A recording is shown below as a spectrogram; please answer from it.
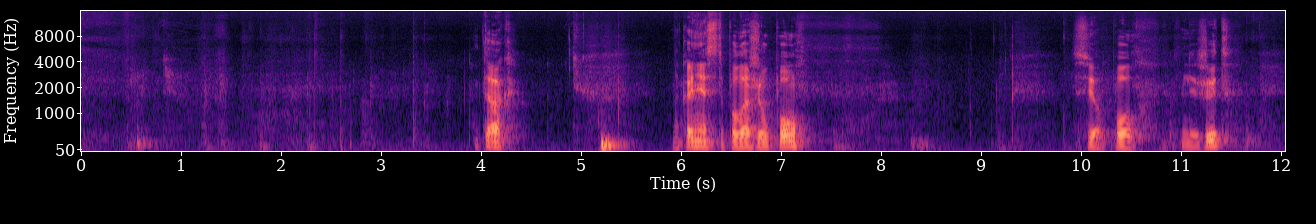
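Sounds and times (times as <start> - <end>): footsteps on wooden planks: 0.4 - 3.6, 5.2 - 5.6, 7.3 - 12.0.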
